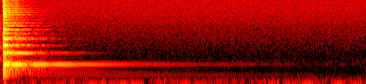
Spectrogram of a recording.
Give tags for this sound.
violin non-vibrato pizzicato

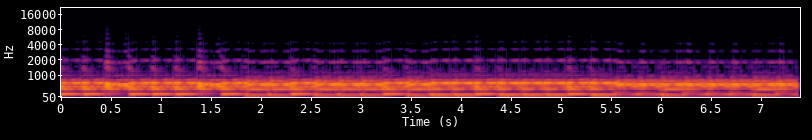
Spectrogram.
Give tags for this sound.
trance bpm hard 95 house techno

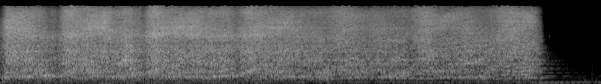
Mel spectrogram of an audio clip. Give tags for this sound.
brush djembe foundsound jazz percussion shwoosh

